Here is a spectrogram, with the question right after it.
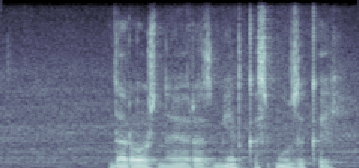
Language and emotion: Russian, neutral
